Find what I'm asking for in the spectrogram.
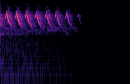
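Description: A baby bird chirps in a rapid run of about seven bright, high tweets lasting under a second, then silence, clean and close with no talk.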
